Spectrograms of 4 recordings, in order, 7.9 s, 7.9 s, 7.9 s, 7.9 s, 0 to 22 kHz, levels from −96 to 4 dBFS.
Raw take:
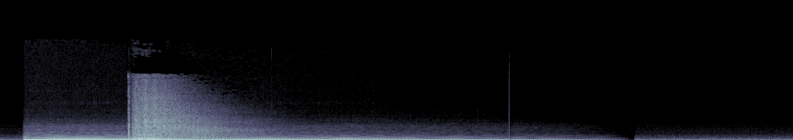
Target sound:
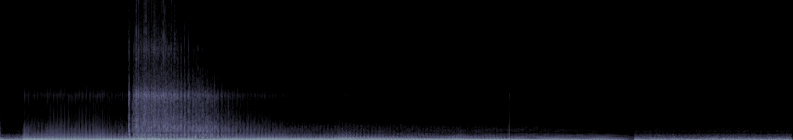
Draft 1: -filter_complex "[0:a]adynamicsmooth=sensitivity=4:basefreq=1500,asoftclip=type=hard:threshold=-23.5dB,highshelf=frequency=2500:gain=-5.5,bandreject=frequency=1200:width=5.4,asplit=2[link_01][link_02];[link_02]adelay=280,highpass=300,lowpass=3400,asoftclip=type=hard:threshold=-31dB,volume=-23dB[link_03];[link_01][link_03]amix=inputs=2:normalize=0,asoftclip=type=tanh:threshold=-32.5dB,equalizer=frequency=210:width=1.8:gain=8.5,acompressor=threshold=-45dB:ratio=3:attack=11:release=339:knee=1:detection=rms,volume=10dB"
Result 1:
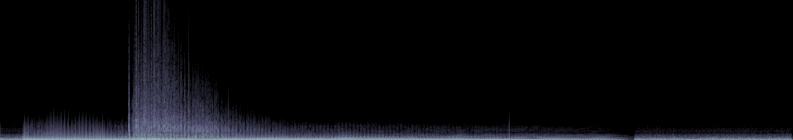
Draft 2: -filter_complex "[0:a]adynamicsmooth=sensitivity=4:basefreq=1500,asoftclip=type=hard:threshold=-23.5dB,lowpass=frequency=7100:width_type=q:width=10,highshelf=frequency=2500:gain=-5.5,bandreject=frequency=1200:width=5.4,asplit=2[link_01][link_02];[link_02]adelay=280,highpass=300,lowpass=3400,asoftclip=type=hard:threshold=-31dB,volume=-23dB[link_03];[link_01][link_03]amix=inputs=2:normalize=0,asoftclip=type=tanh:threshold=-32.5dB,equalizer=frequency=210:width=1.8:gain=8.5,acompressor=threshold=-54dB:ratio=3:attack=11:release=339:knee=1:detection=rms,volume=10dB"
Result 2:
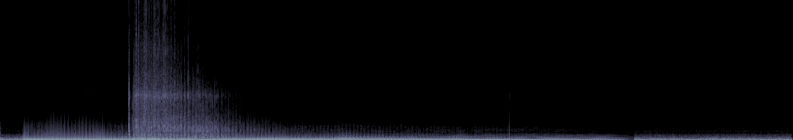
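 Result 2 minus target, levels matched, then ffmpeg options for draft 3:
hard clipping: distortion −4 dB
-filter_complex "[0:a]adynamicsmooth=sensitivity=4:basefreq=1500,asoftclip=type=hard:threshold=-31dB,lowpass=frequency=7100:width_type=q:width=10,highshelf=frequency=2500:gain=-5.5,bandreject=frequency=1200:width=5.4,asplit=2[link_01][link_02];[link_02]adelay=280,highpass=300,lowpass=3400,asoftclip=type=hard:threshold=-31dB,volume=-23dB[link_03];[link_01][link_03]amix=inputs=2:normalize=0,asoftclip=type=tanh:threshold=-32.5dB,equalizer=frequency=210:width=1.8:gain=8.5,acompressor=threshold=-54dB:ratio=3:attack=11:release=339:knee=1:detection=rms,volume=10dB"

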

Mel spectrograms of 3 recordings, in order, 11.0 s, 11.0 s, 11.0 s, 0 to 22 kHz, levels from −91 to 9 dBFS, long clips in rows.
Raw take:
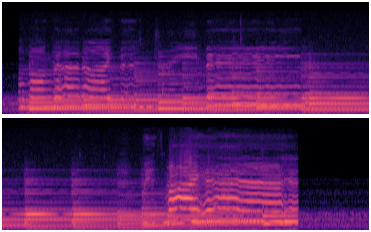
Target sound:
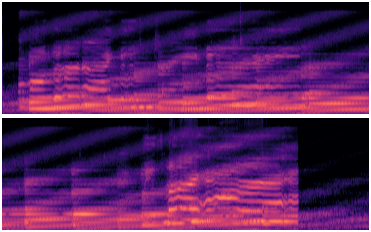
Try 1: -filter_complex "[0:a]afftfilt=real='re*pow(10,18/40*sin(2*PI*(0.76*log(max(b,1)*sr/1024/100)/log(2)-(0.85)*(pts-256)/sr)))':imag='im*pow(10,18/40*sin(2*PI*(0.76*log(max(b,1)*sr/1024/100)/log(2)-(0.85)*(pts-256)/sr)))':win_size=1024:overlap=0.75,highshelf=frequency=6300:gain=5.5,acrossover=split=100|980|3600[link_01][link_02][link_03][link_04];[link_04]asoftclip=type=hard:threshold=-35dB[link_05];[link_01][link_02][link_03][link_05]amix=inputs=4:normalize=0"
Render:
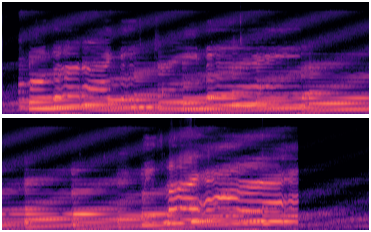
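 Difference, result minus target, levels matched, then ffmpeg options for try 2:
hard clipping: distortion −9 dB
-filter_complex "[0:a]afftfilt=real='re*pow(10,18/40*sin(2*PI*(0.76*log(max(b,1)*sr/1024/100)/log(2)-(0.85)*(pts-256)/sr)))':imag='im*pow(10,18/40*sin(2*PI*(0.76*log(max(b,1)*sr/1024/100)/log(2)-(0.85)*(pts-256)/sr)))':win_size=1024:overlap=0.75,highshelf=frequency=6300:gain=5.5,acrossover=split=100|980|3600[link_01][link_02][link_03][link_04];[link_04]asoftclip=type=hard:threshold=-42.5dB[link_05];[link_01][link_02][link_03][link_05]amix=inputs=4:normalize=0"

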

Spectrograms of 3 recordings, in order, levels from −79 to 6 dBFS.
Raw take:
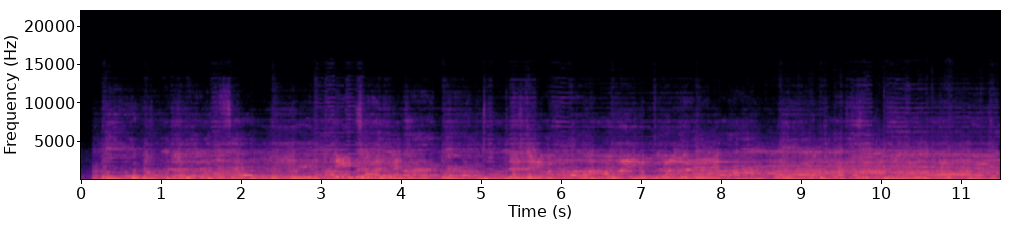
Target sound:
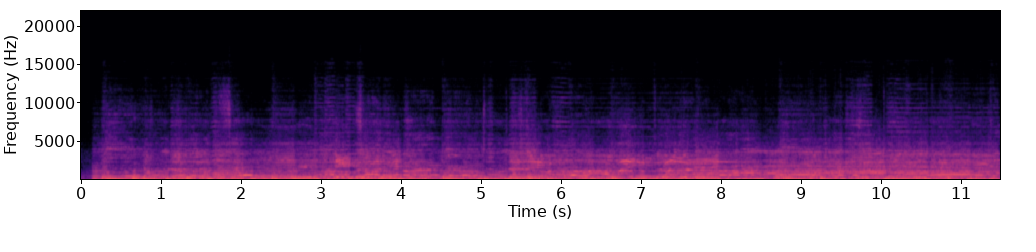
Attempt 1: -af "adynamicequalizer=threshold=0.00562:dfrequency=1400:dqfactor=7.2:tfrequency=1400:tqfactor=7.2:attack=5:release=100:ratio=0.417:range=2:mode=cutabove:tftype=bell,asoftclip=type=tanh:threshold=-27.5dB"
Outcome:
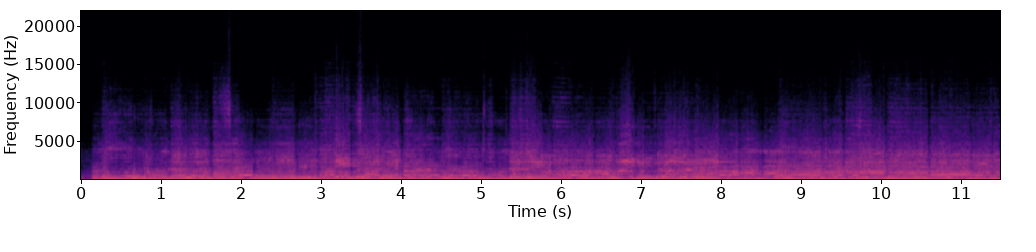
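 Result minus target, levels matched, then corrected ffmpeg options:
soft clipping: distortion +9 dB
-af "adynamicequalizer=threshold=0.00562:dfrequency=1400:dqfactor=7.2:tfrequency=1400:tqfactor=7.2:attack=5:release=100:ratio=0.417:range=2:mode=cutabove:tftype=bell,asoftclip=type=tanh:threshold=-18.5dB"

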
